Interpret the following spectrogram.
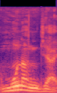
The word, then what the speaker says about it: Mouna Ndiaye: Donc, bien prononcé. C'est ça, Mouna Ndiaye. Absolument, Mouna Ndiaye.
